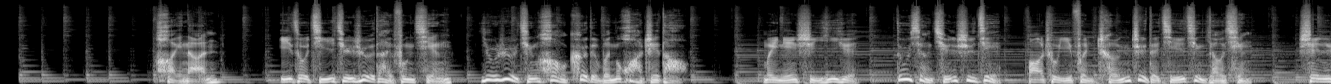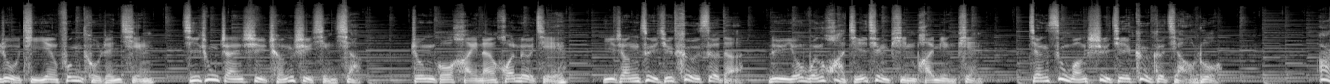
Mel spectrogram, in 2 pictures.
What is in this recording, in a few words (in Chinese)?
男 大气时尚; 海南国际旅游岛欢乐节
